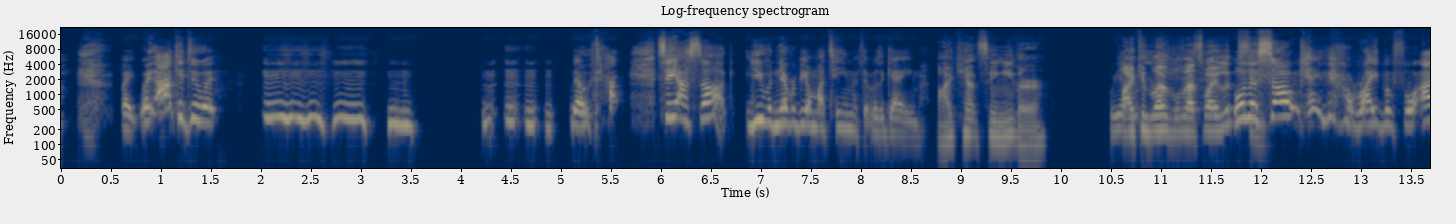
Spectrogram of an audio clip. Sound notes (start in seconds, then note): 1.7 Marguerite humming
